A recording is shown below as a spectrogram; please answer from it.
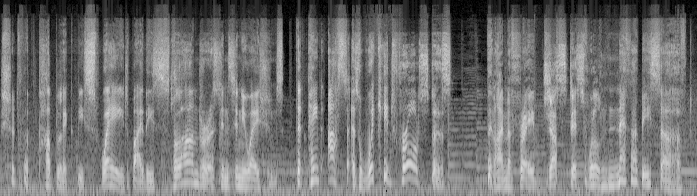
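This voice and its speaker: Pompous businessman, slow and dramatically swooping. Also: a little high, very animated, creaky, soft background music, exaggerated voice. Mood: self-righteous. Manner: formal, oratorical, self-righteous. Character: pompous, indignant male art exchange boss on the defensive.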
